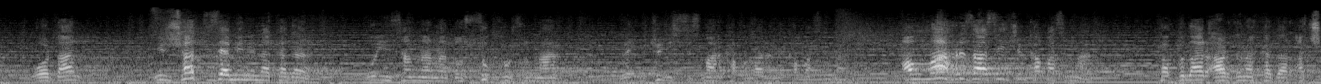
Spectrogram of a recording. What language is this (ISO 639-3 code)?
tur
